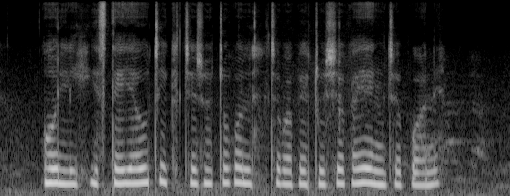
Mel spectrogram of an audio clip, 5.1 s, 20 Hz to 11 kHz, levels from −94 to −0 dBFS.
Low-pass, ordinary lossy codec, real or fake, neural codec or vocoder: none; none; fake; vocoder, 22.05 kHz, 80 mel bands, WaveNeXt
